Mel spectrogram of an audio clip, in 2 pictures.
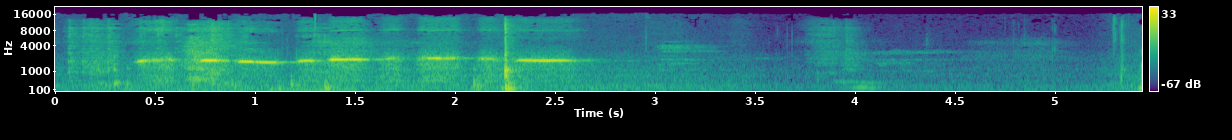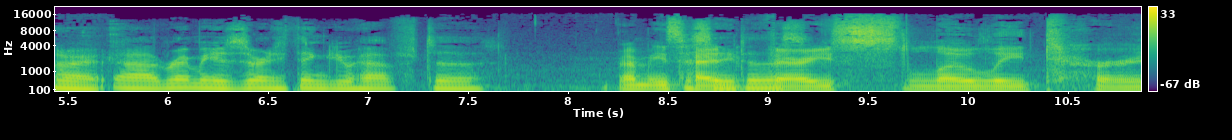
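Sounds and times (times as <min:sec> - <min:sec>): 
person whistling a short casual tune: 0:00.4 - 0:02.8
speech: 0:05.4 - 0:10.8.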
